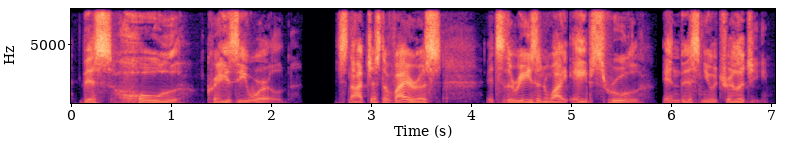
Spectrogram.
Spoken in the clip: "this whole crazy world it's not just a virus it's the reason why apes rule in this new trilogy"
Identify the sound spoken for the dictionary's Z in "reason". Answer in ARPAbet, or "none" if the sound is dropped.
Z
